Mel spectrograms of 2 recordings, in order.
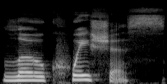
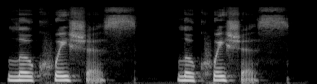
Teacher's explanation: Three syllables with the stress on the second, meaning very talkative.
